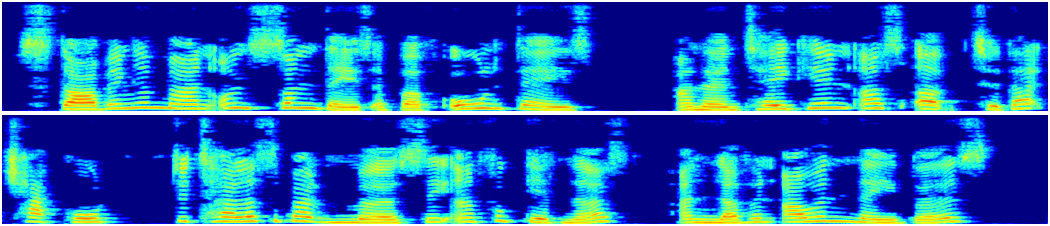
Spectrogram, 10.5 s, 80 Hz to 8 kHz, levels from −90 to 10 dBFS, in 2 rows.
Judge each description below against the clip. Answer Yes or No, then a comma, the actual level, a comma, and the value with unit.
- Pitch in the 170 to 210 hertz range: No, very high, 275 Hz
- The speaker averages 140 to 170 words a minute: Yes, average, 155 wpm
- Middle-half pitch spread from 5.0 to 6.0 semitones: Yes, wide, 5.5 semitones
